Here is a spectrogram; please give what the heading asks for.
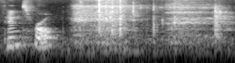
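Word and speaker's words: Finntroll: Do you say it like Fintroll? Yeah, Fintroll.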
